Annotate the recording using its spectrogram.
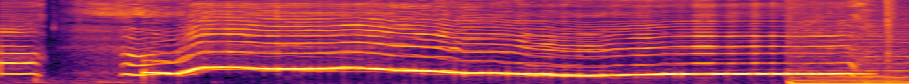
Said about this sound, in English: That fire alarm going.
